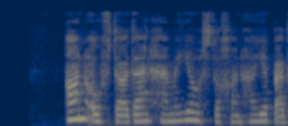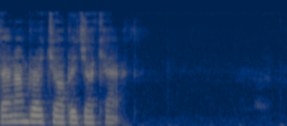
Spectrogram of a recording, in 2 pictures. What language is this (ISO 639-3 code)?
fas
